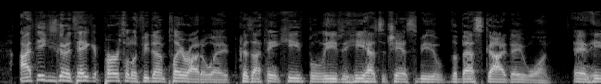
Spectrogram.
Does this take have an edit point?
no; 0 cuts

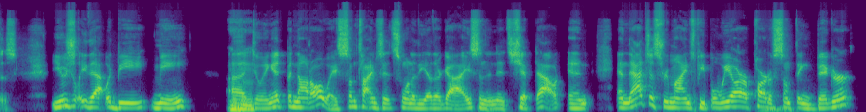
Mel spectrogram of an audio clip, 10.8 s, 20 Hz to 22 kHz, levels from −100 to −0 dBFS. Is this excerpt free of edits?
yes; 0 cuts

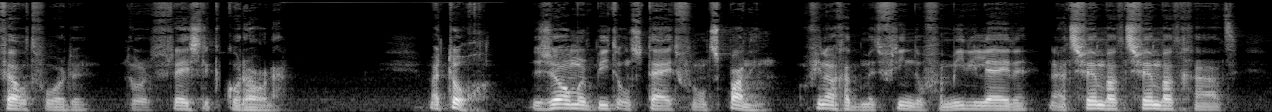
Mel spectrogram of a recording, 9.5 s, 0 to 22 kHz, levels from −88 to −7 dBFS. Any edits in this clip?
yes; 6 cuts; at 1.7 s, 3.8 s, 5.9 s, 6.5 s, 7.8 s, 8.4 s

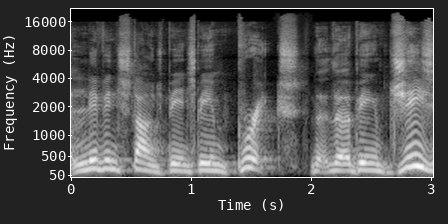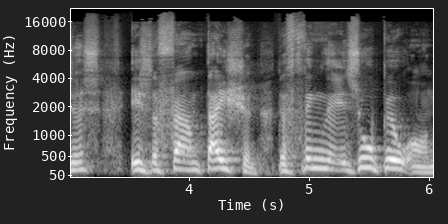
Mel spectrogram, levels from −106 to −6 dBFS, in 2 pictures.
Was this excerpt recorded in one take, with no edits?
no; 4 cuts; at 1.0 s, 2.0 s, 2.6 s, 3.7 s

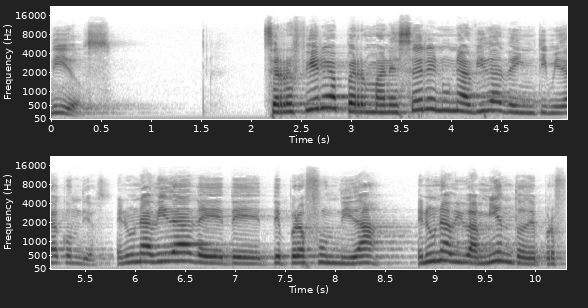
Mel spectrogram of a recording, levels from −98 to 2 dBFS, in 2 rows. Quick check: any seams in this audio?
yes; 1 cut; at 5.8 s

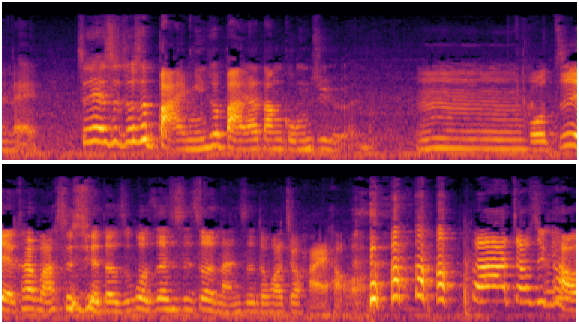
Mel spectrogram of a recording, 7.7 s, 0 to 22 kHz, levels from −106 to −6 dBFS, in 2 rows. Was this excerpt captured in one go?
no; 1 cut; at 3.5 s

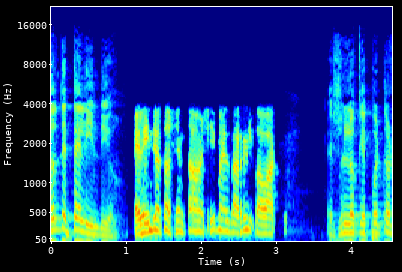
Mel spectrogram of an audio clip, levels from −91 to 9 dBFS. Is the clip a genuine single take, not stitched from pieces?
no; 2 cuts; at 1.0 s, 2.7 s

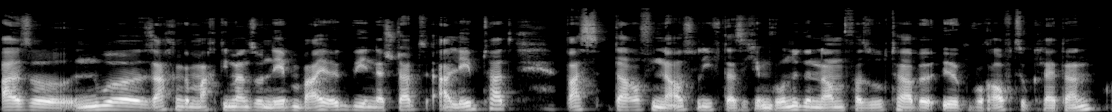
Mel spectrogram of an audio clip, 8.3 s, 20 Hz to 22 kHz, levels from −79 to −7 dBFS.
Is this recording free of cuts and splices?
yes; 0 cuts

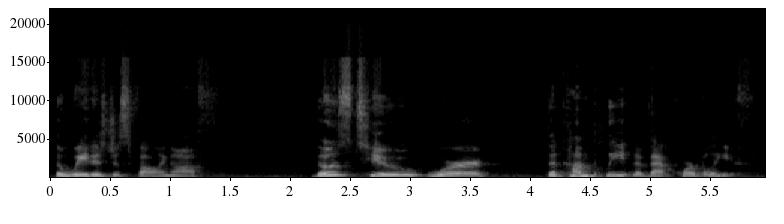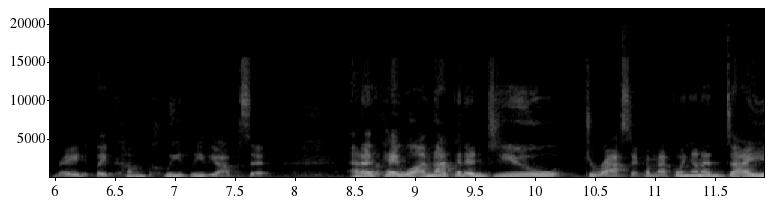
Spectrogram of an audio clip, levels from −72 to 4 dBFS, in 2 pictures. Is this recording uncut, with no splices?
no; 3 cuts; at 4.9 s, 8.7 s, 10.4 s

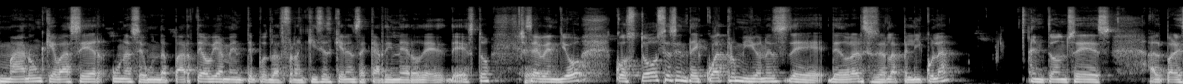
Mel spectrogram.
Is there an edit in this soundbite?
no; 0 cuts

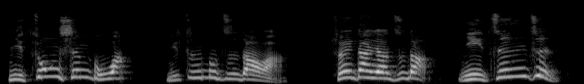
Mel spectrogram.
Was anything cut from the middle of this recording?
yes; 1 cut; at 4.5 s

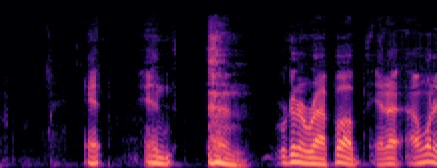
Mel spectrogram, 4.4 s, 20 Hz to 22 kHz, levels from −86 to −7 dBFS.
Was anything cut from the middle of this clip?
no; 0 cuts

